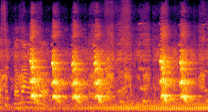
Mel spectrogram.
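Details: Gervi Kennel's male Rottweiler Loki, about two and a half years old, lets out quick, ringing barks in two groups separated by a short pause, over a low background hum.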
